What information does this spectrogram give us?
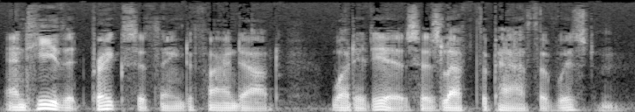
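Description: A man as a very deep, grave old wizard. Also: darkish tone, slightly rough, no echo, full character voice. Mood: dry, reproving. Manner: grave, measured, firm. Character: weary, wise old male wizard recounting his journey. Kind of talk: dramatic audiobook reading of fantasy.

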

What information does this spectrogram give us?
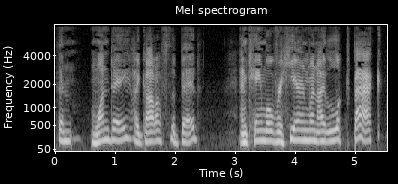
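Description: A man voicing the timid, plaintive ghost of a little girl in a storybook reading, childlike and halting in speech. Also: sits high, steady tone, no room sound, voice pushed up. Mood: plaintive, wistful. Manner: childlike, halting, stammering when upset.

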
